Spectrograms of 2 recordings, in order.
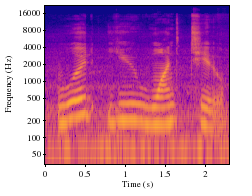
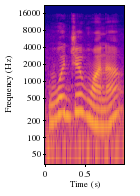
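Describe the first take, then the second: First: 'Want to' is said as two full words. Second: 'Want to' is blended into 'wanna'.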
